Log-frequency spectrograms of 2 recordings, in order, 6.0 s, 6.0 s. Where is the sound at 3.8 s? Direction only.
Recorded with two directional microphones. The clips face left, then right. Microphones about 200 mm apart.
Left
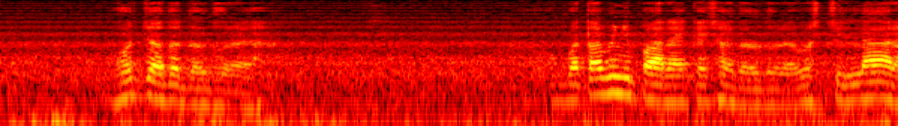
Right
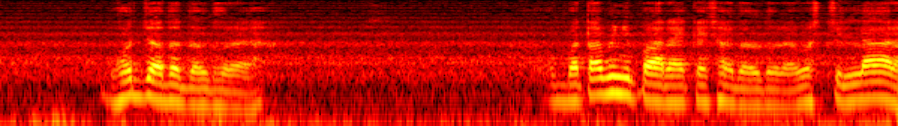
25° right (ahead or behind).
